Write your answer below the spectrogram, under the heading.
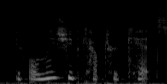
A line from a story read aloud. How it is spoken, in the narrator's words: whispered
